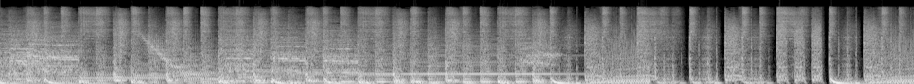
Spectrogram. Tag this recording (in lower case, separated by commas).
music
